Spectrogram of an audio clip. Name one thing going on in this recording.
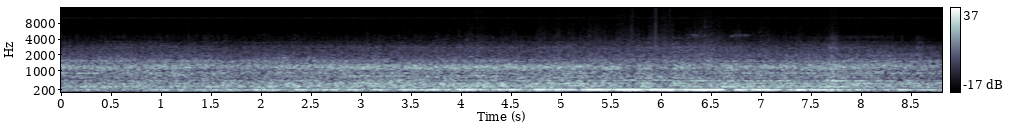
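Another tram passes close by going the other way.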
